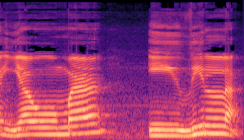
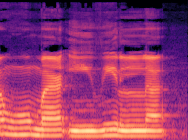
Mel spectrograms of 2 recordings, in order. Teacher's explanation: idgam bila guna, idgam artinya melebur bila gunah tanpa gunah, tanpa dengung ya. Ini dilebur doang nih, ya.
